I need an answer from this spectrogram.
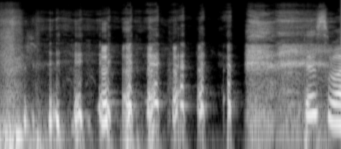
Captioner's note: laughing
